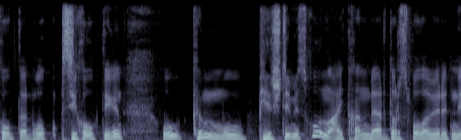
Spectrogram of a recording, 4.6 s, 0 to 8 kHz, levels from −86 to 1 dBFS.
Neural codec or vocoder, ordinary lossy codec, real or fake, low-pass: none; none; real; none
